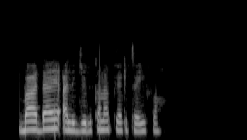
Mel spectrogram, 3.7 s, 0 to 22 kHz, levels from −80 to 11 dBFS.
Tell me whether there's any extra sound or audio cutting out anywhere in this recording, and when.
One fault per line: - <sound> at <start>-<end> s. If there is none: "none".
none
